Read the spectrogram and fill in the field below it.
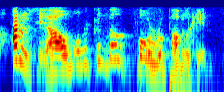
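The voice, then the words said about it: Badly done English accent. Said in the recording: “all the English accent ... I'm butchering the accent.”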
